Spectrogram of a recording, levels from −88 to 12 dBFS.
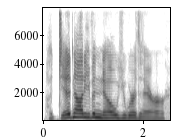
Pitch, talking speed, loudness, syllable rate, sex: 205 Hz, 190 wpm, -16 LUFS, 4.8 syllables/s, female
